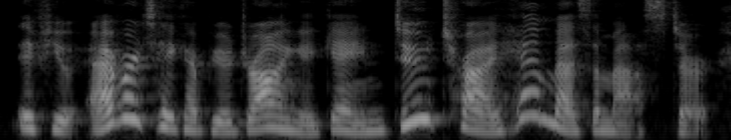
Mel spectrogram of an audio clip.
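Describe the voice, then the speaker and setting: A woman's voice: fairly high pitch, big pitch swings, a little fast, bright, forceful tone, heavily acted. A woman voicing a chatty, insistent society lady who gushes about a drawing teacher. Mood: gushing. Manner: gushing, persistent.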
